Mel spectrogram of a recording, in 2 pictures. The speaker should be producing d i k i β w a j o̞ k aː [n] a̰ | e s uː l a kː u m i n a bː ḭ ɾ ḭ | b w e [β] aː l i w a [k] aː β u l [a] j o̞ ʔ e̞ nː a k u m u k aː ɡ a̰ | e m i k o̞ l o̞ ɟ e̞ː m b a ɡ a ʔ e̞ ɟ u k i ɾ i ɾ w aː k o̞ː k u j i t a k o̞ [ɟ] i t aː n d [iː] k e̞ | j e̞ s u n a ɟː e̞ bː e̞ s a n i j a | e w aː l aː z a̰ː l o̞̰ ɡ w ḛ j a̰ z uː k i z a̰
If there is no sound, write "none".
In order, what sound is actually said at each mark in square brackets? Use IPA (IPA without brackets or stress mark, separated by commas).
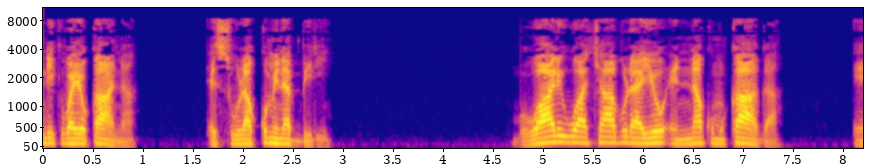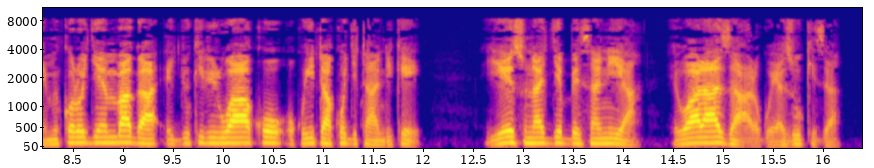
n, w, c, a, ɟ, i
